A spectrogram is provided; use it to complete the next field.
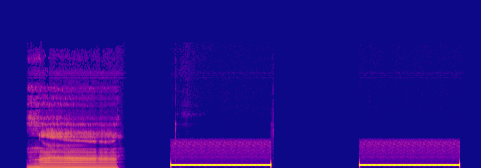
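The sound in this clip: Telephone ringback on an outgoing call: a buzzy harmonic tone comes first, then two long, steady, evenly pitched ringing tones separated by a silent pause, with no voices.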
